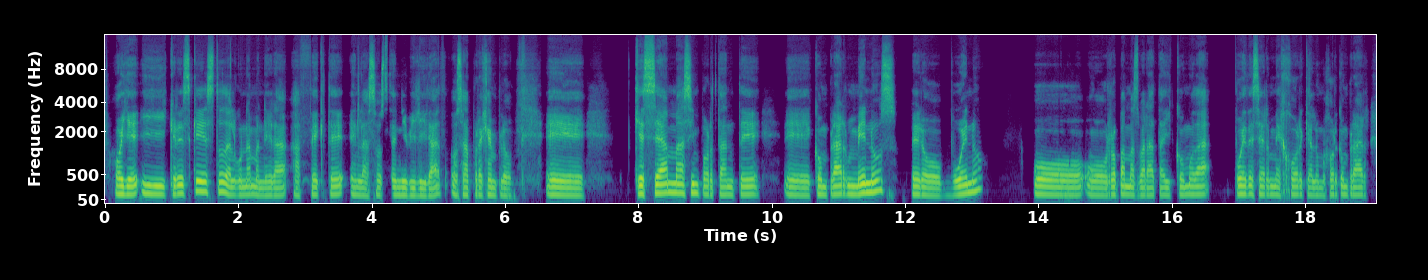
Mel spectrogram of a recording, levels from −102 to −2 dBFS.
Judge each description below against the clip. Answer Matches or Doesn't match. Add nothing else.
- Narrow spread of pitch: Matches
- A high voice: Doesn't match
